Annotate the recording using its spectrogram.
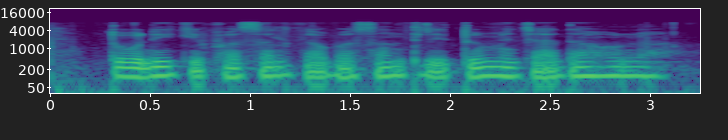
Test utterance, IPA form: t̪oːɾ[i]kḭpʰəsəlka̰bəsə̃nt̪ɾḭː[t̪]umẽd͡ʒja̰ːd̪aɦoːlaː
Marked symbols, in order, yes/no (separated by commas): yes, yes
